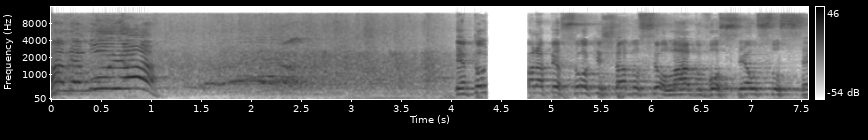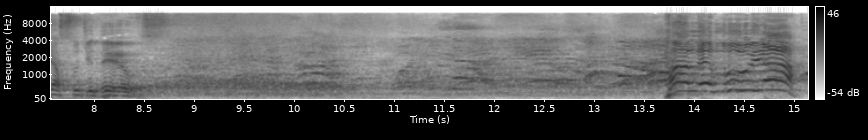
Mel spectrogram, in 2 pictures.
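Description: A middle-aged man preaches with animation into a microphone, heard through loudspeakers in an echoing hall.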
